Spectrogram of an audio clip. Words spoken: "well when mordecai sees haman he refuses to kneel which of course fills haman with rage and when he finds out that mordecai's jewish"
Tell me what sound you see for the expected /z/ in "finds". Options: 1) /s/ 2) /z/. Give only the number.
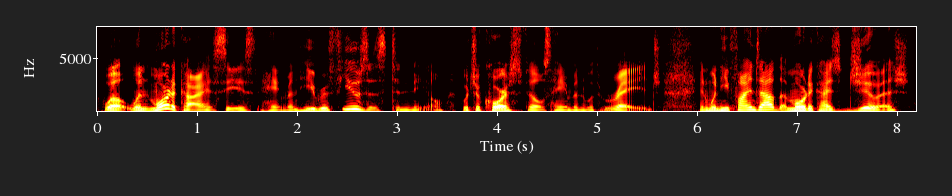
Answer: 2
